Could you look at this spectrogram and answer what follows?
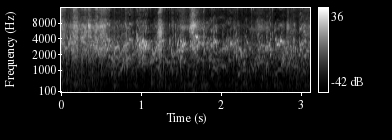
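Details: Budgerigars chattering in a continuous high warble of squeaks, chirps and short whistled notes, several birds overlapping without pause.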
